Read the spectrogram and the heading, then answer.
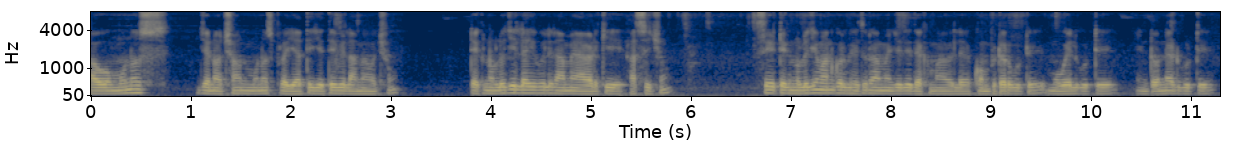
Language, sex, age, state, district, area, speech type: Odia, male, 18-30, Odisha, Bargarh, rural, spontaneous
